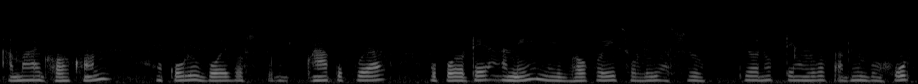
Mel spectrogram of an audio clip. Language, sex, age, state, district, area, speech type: Assamese, female, 30-45, Assam, Sivasagar, rural, spontaneous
